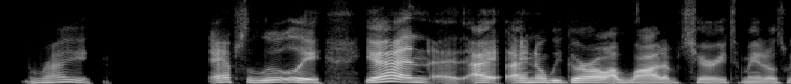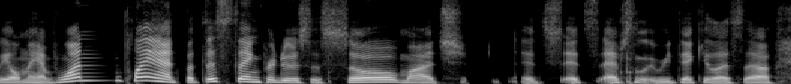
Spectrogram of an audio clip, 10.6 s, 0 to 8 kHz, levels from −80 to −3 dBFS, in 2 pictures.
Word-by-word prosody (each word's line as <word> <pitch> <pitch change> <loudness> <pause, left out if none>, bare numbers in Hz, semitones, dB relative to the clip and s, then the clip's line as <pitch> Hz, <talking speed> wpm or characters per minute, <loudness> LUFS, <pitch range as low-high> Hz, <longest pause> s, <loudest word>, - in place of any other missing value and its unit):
Right, 200 +3 -5 0.8
absolutely, 190 -4 +1 0.3
yeah, 230 +7 +7
and 205 -2 +2
I 175 - +1
I 175 - +2
know 190 0 +1
we 180 -1 0
grow 175 -2 +5
a - - +3
lot 150 0 +2
of 150 0 -3
cherry 150 -2 -4
tomatoes, 145 -2 -5
we 160 - -3
only 155 0 -2
have 145 +3 -4
1 285 +9 +2 0.2
plant, 305 - +3
but 195 -1 -3
this 250 +2 0
thing 245 -4 +1
produces 180 -9 -4
so 210 +2 +3
much, 160 -5 -4 0.4
it's - - -11
it's - - -6
absolutely - - -4
ridiculous, 150 -2 -5
uh, 145 0 0
175 Hz, 170 wpm, -23 LUFS, 150-210 Hz, 0.8 s, yeah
